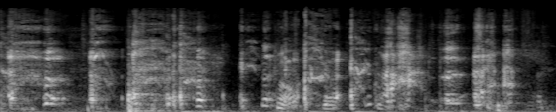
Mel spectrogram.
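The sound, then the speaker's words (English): A person coughs hard and repeatedly after ripping a dab, a string of harsh, raspy bursts coming in quick succession for several seconds, with brief gasping pauses between fits. “Ron Paul's cough drops.”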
